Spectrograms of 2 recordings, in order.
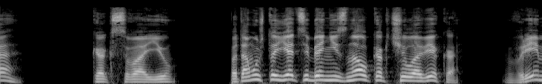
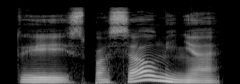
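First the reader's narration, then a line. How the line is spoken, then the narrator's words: Slow question. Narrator (Russian): медленно спросила воронушка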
